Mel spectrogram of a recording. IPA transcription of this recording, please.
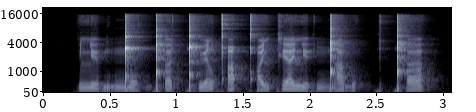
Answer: lʲɵ˧˩˧bŋ͡ǃo˧˩˧ǃʼɐ˦˨ ǃʰʉ˨˥lʲqʼe˦˥ʔ qʼɵ˨˥lʲkʲa˦˥lʲɨ˩˧ʔŋ͡ǃa˨˥b | ǃʰɐ˨˥

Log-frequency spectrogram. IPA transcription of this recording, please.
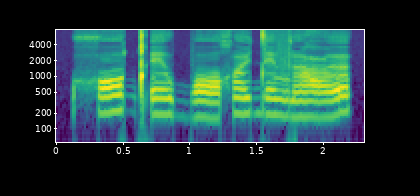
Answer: xɔǃʼeu̯ bɔχə̃y̯dev ɾə̃ʕœ

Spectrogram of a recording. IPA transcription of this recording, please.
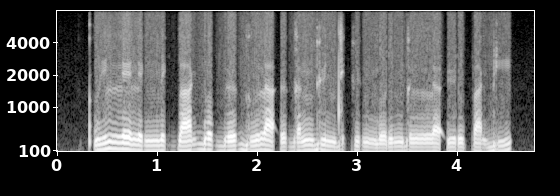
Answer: kʷʼilːe leŋ͡meɡ͡ba ɡ͡boɡ͡bɵ ɡu laʔɵɡɐ ŋɡʉnde kʉŋ͡moɾuŋɡɵ lːɐʔʉɾu paɡ͡bi

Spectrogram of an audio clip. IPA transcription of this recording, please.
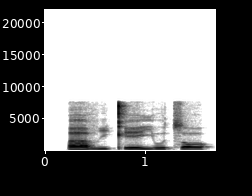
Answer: a˦˨vi˨ kʼeː˦ju˦ t͡sɔ˦

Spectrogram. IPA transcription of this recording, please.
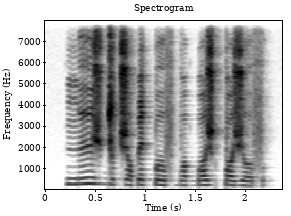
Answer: ŋɨːʒ ɟot͡ʃɔɓɛk͡pof bɔɡ͡bɔʒ k͡pɔʒof

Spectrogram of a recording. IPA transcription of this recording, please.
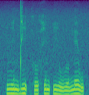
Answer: ʋi˧ndiː˥˨t̚ hu˩ hi˧nʔiː˧˩w ʋu˩˧ŋe˥˨w

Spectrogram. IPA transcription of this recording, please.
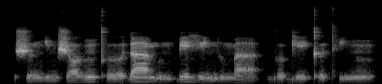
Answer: ʃʊ˨ŋi˨nʃɔ˨ ɣũ˦kʼoː˨˦ɗaː˦mu˨m ɓe˦ɣɪ˨˦ɲu˨ma˨ | ɡo˨ ɡeː˨kʼʊ˨tʰi˨ŋ ɾũ˨

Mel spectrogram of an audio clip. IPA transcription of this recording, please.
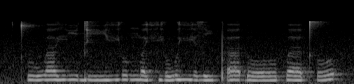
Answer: tʰuwɐː jiːdiːvʲoː ŋ͡mɜfʲowʊ vʲɛzipʼɐː ɗoː pɜtʰo

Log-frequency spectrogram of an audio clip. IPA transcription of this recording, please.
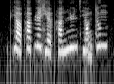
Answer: pʰjä̰˨˩pʰä˧˥ pɥɛ˥˩ɕjɛ̰˨˩ pʰa˧˥nn̪y˥n t̪ʰjɑ̰˨˩ŋt͡sʊ˥ŋ

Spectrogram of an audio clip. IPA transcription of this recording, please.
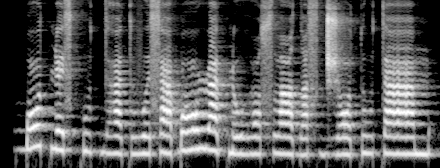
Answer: ɡ͡bɔt ɳɛskutdʱatvəs aɓɔɹ atɳoɦosˤðˤa dˤəsd͡ʒɔ tutam

